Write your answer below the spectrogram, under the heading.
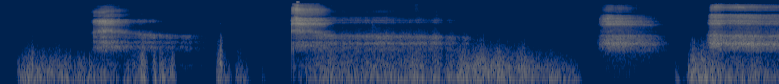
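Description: Several long, breathy exhales follow one another, each a soft airy whoosh with a few short gaps and quick intakes between them, no words spoken.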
